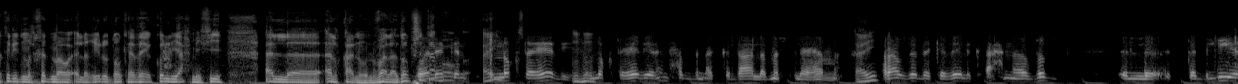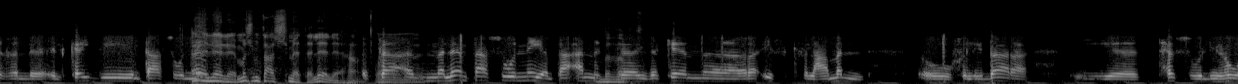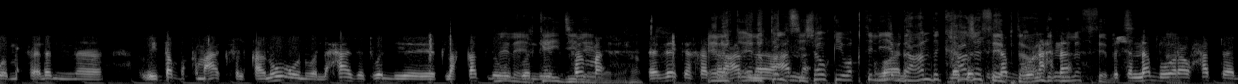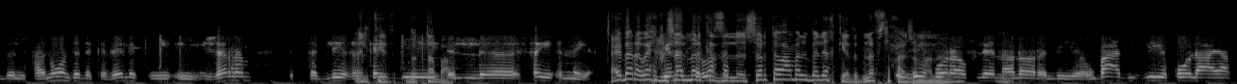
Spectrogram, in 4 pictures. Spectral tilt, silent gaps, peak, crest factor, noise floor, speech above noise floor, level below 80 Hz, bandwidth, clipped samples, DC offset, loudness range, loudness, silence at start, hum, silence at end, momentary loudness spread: -4.5 dB/octave; none; -18 dBFS; 18 dB; -61 dBFS; 25 dB; -58 dBFS; 15.5 kHz; under 0.1%; under 0.1%; 4 LU; -36 LUFS; 0 s; none; 0.05 s; 7 LU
